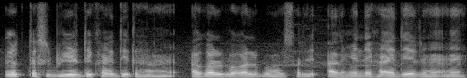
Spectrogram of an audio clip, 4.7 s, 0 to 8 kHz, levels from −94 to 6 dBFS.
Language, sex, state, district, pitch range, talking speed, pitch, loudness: Hindi, male, Bihar, Patna, 120-130 Hz, 180 wpm, 125 Hz, -20 LUFS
